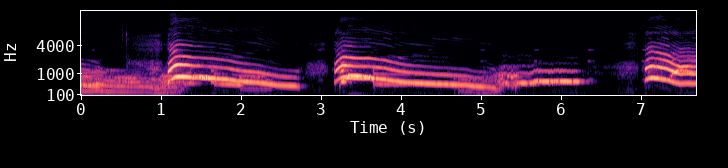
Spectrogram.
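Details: Mexican Xoloitzcuintle dog howling indoors: a low whimpering start, then drawn-out, drooping wails that begin high and sag steadily down, repeated about every two seconds with brief pauses.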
